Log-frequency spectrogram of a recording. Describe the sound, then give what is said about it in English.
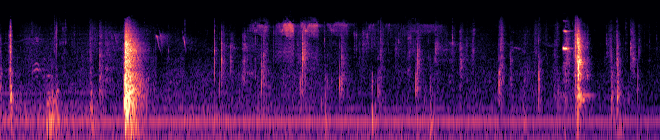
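Big metal security gates at a house slide open after a code is punched in, with a steady low motor hum, a sharp clank near the start and another toward the end, and scattered rattles and scrapes in between, as a car waits to drive in. “Metal doors slowly parted, and we drove in.”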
